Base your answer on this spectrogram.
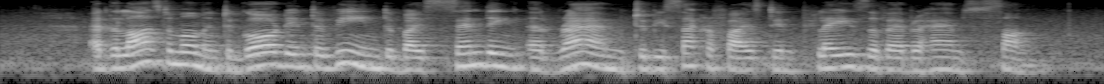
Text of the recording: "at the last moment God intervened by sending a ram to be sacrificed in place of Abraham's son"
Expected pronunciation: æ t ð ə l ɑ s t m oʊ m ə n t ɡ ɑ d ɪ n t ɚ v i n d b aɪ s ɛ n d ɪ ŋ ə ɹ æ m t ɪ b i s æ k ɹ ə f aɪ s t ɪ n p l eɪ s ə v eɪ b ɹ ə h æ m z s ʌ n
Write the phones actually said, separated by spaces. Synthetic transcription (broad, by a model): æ t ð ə l ɑ s t m oʊ m ə n t ɡ ɑ d ɪ n t ɚ v i n d b aɪ s ɛ n d ɪ ŋ ə ɹ æ m t ɪ b i s æ k ɹ ə f aɪ s t ɪ n p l eɪ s ə v eɪ b ɹ ə h æ m z s ʌ n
